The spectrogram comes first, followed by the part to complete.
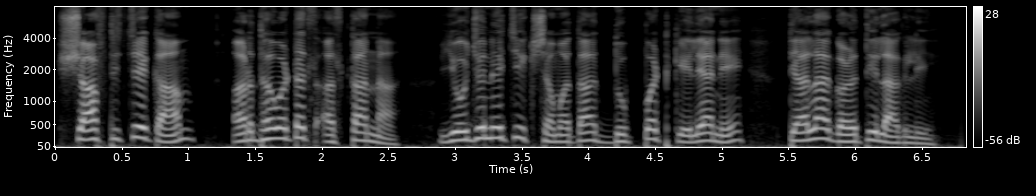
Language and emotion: Marathi, neutral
